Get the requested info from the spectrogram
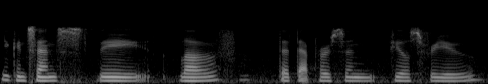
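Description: A woman meditation teacher leading a guided loving-kindness meditation in a gentle, hushed, unhurried manner with long pauses. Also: on the low side, little pitch movement, highs cut off.

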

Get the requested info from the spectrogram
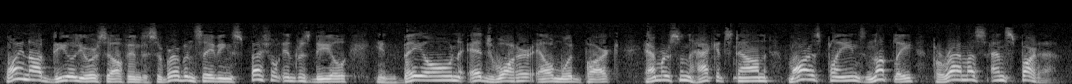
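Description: Animated, husky male radio announcer. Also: fairly high pitch, moderate pace, hardly any pauses. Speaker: commercial announcer. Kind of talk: scripted 1970s radio advertisement. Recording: dull old radio broadcast recording.

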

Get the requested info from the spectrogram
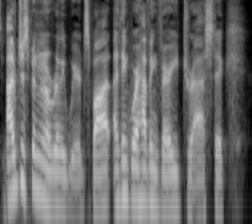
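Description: A man co-hosting a podcast in casual conversation, with hesitant, halting phrasing. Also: medium pitch, a bit bright, no echo, clean studio sound. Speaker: podcast co-host.

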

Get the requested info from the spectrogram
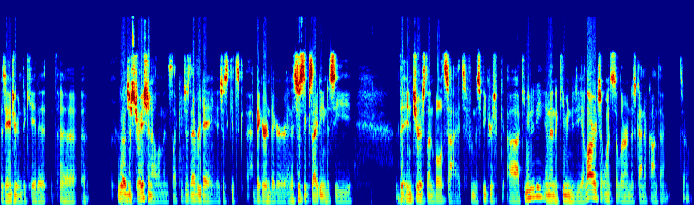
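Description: Low, bright man on lo-fi call. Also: no room sound. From Tennessee, USA. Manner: friendly, fast, rambling. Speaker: guest, enterprise architect. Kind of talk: casual video-call chat.

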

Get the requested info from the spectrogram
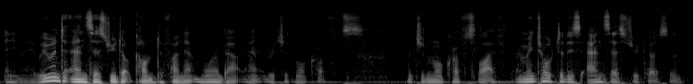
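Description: A man's voice: fairly low pitch, a little fast, a little mellow, no room sound. A man co-hosting a comedy bit, teasing and swearing as he asks questions. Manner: teasing, sweary, interviewer-style.

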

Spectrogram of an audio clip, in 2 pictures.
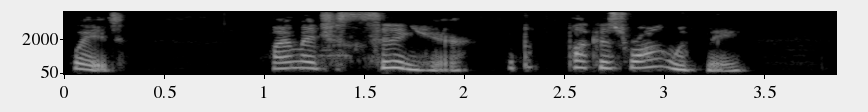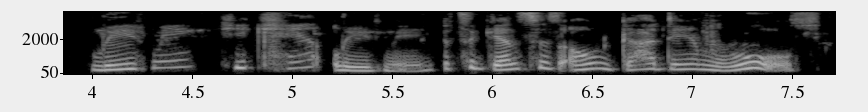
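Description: A woman voicing a desperate, fierce, commanding heroine in a dark fantasy audiobook, emotional and insistent. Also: mid-range voice, unhurried, no echo, studio quality, natural voice. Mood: indignant. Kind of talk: audiobook character acting.

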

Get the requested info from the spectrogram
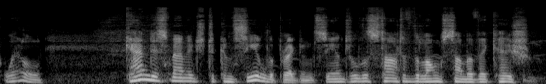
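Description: An actor playing a reserved solicitor in his sixties in a radio drama, with a measured, formal, precise manner. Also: medium pitch, expressive, slightly rough. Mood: wistful, confessional. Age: 60s. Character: reserved older male solicitor, in his sixties, quietly confiding.

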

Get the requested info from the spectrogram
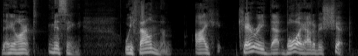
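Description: A man's voice: medium pitch, unhurried, breathy edge, no echo, clean studio sound, voice pushed up. A man voicing a dazed, desperate male space rescue pilot in a story, agitated and disbelieving. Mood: confused, insistent.

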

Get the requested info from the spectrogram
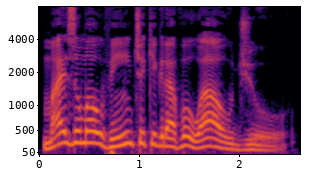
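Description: A man's voice: on the high side, huge pitch swings, unhurried, creaky, very noisy. A young male radio host, chatting casually and reading listener messages with upbeat teasing asides.

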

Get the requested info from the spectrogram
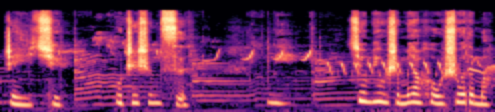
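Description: An actress playing a young woman bent on revenge who speaks in a soft, longing, gentle way. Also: sits high, normal speed, soft background music, lightly acted. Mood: wistful. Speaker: voice actor. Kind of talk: Chinese audio drama acting.

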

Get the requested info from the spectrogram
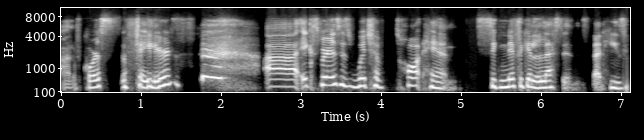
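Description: A woman's voice: on the high side, no room sound. A woman hosting a podcast interview, upbeat and friendly, laughing easily as she welcomes a guest. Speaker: podcast host. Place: United Kingdom.

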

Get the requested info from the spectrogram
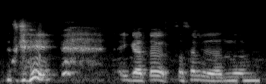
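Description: Female co-host, mid-pitched, casual conversational delivery, muffled lo-fi recording with faint noise. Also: steady tone, a little slow. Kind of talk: casual chat. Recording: dull lo-fi sound, background noise.

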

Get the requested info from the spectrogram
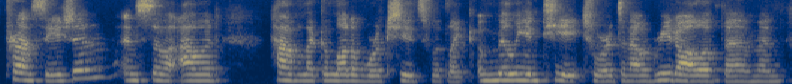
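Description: A woman's voice: mid-range voice, fairly even intonation, normal speed, darkish tone. A young woman co-hosting a casual podcast chat, talkative, laughing often, with a light stutter. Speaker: podcast co-host.

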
